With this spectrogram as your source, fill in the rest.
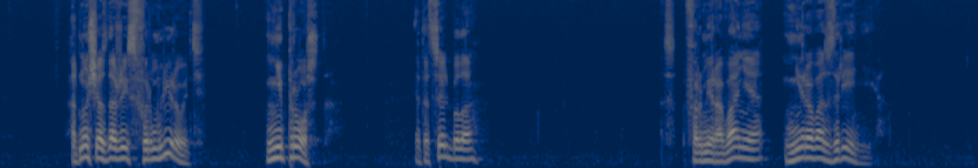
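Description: An elderly man speaks slowly and deliberately into a microphone, with pauses between phrases.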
